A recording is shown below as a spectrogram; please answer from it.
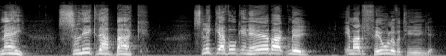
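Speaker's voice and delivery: put-on loud, high Irish accent. Do an impression of Conor combing Matinho's hair between rounds, as a Conor McGregor impression. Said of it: "Impression of Connor".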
